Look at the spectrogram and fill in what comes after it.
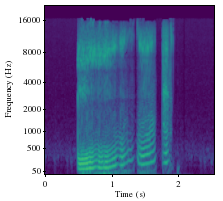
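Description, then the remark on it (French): A loud fart: one long, wavering, buzzy blast followed by two shorter bursts, then silence. “Bon, là, je suis d'accord, j'ai pété.”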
